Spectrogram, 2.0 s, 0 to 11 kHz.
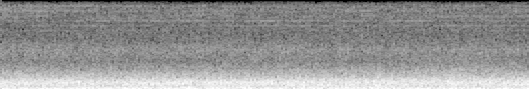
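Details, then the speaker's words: Honda CB500X motorcycle: faint thin whistle over the idle, apparently from the front lower engine, recent onset, disappears above idle; owner suspects LED headlight, unconfirmed. "I got to figure out what that whistling sound is can you hear that it sounds like it's coming from the front of the engine like down here somewhere"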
